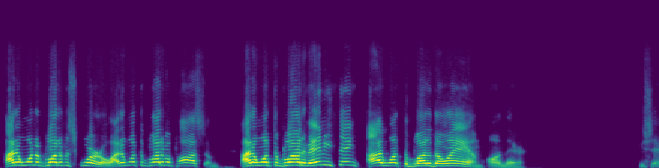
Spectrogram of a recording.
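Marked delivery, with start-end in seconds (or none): 0.1-7.0 high, driving preacher cadence; fervent sermon build; preaching at full force. Acted. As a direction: hammer each line home from the pulpit.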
